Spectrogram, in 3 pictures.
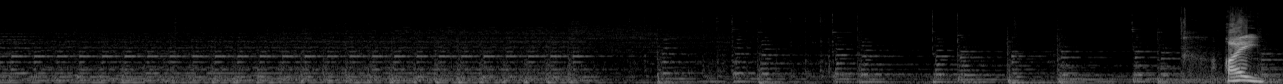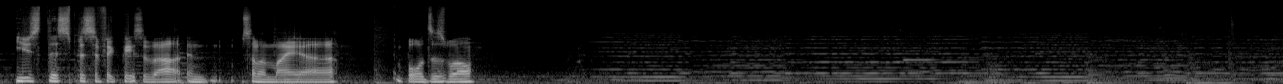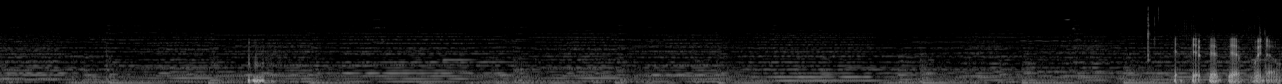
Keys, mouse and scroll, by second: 0.4 scroll down 1, 1.5 scroll up 1, 9.6 scroll down 1, 10.2 scroll down 1, 17.6 scroll down 1, 18.1 scroll down 1, 18.2 scroll down 1, 21.3 scroll down 1, 24.9-26.0 scroll up 3, 26.0 scroll down 1, 27.4 scroll up 1, 28.5 scroll down 2, 32.9 scroll up 1, 34.6-35.3 scroll down 4, 35.9 scroll down 1, 36.7 scroll down 1, 37.4 scroll down 1, 38.1 scroll down 1.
